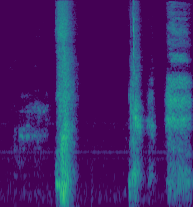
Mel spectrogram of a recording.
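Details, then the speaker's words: Dog named Abby who has sneezed to ask for things since puppyhood: about three short, sharp sneezes in quick succession, a habitual attention-seeking communicative sneeze. "Most dogs will whine or they'll bark. They'll yap or something if they want something. Not ours. She sneezes. She has done that since she was a puppy."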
